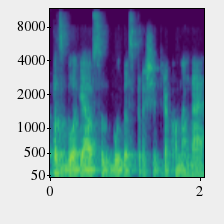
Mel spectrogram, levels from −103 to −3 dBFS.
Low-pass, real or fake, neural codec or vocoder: 10.8 kHz; real; none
